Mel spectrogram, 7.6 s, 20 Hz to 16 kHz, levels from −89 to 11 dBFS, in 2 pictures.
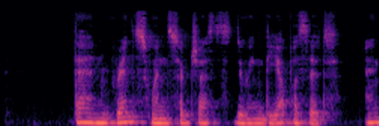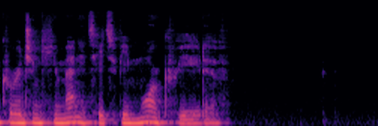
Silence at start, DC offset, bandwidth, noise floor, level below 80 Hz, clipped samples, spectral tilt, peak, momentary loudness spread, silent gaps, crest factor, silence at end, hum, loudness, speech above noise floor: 0.75 s; under 0.1%; 11 kHz; -79 dBFS; -62 dBFS; under 0.1%; -6.5 dB/octave; -16 dBFS; 9 LU; none; 16 dB; 1.55 s; none; -30 LUFS; 50 dB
